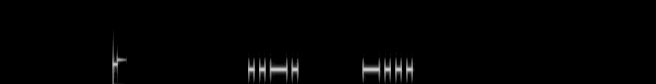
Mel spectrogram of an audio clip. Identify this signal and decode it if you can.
Morse code, heard as a keyed tone, about 22 wpm, spaced as for 10 wpm, 700 Hz. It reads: FB
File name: Top 20 QSO Elements - 4x Character Spacing - 22wpm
